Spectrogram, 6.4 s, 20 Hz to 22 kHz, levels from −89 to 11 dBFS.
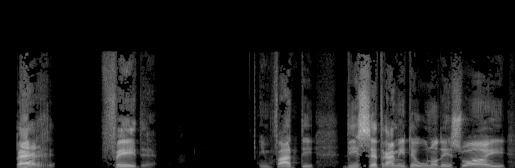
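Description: Listening to the speech recording, nothing technically amiss stood out at any point.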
